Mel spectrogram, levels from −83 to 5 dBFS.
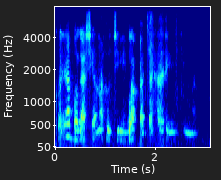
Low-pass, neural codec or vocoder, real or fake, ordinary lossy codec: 7.2 kHz; codec, 24 kHz, 1.5 kbps, HILCodec; fake; Opus, 32 kbps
